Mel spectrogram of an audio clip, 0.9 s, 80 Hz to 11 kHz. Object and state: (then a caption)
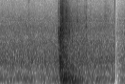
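Solid-sounding car door closing. A car door on a Huawei Aito M5, a 2.3-ton car, is closed with its window open. One solid, low thud with a short, full body rings out briefly against a quiet background. It sounds full and weighty, as expected.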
